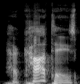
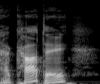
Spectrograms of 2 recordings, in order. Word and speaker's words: Hecate: I looked in Dion Fortune's book called Mystical Kabbalah and Hecate. Am I saying that right? It sounds like almost like an Asian name, Hecate.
